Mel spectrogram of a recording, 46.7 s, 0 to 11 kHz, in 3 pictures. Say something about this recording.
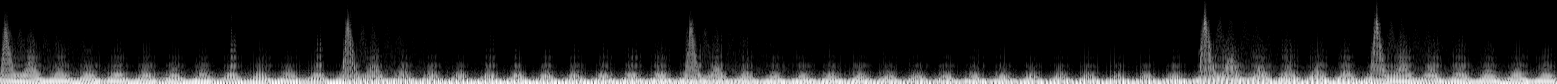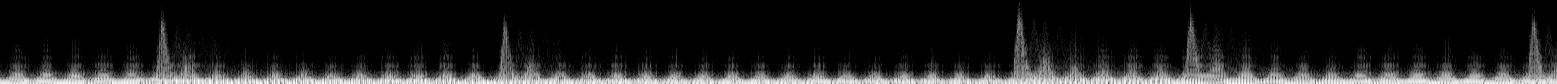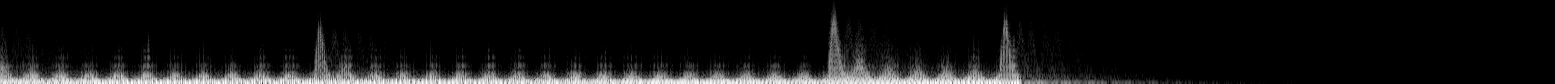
time night mares bass
70, 140, neurofunk, wobble, techno, bass, psytrance, breaks, dubstep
